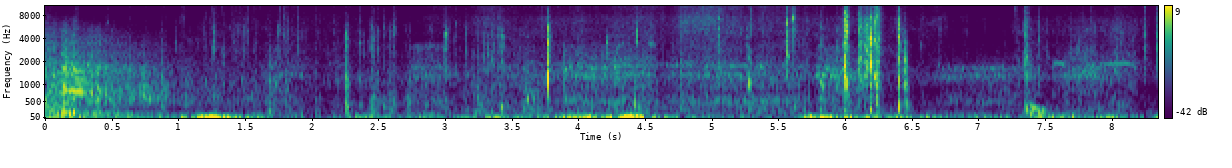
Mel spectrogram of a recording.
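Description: Hunters moving in dense brush: branches rustle, with scattered light clicks and knocks of handled gear, a cluster of them about six seconds in. A loud noise from just before fades out in the first second.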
